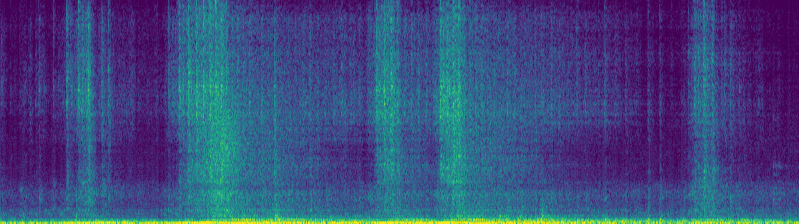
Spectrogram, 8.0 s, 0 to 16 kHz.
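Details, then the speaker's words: 1964 Ford F100 V8, tired and just started: lumpy irregular idle and blips with puffing, uneven exhaust beat; engine missing, with big exhaust leaks, possibly at the heads. "you can hear it missing we've got an exhaust leak here"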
